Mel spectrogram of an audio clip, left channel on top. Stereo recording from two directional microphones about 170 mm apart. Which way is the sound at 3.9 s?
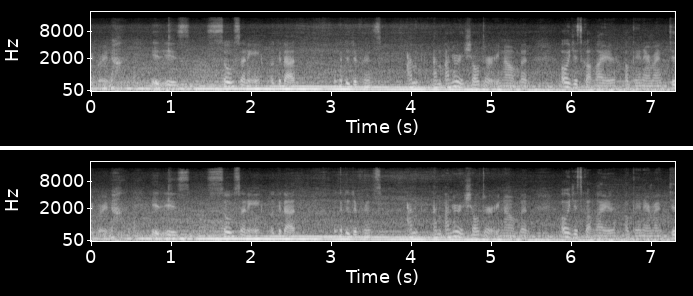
5° right (ahead or behind).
